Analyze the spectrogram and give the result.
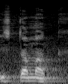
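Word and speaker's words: stomach: जैसे स्टमक, स्टमक हम बोलते हैं तो इसको ES नहीं लगाएंगे बल्कि स्टमक्स यस लगा के प्लूरल बनाएंगे.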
